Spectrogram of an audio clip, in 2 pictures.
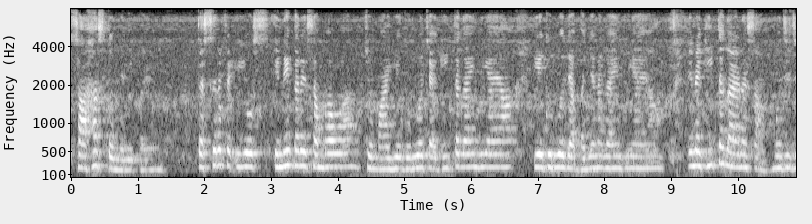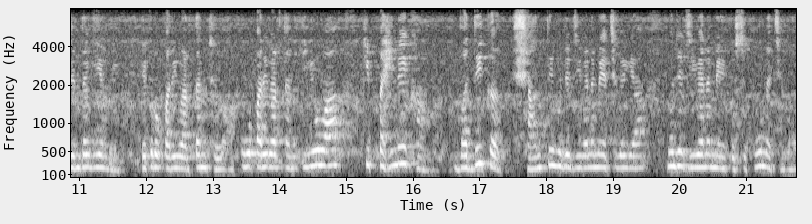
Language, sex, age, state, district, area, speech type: Sindhi, female, 30-45, Madhya Pradesh, Katni, urban, spontaneous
